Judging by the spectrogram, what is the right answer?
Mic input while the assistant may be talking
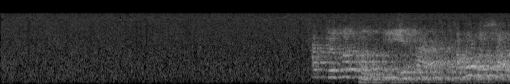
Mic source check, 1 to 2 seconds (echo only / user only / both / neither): neither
